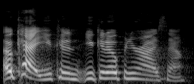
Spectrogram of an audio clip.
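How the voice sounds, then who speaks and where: A young woman pastor speaks to children in a high, bright voice. Her delivery is animated and friendly, with lots of simple questions and encouragement. She sounds like she's in a church sanctuary, picked up by a camera across the room. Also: fast, background noise. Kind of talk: children's sermon. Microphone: far camera.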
